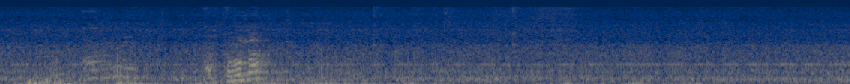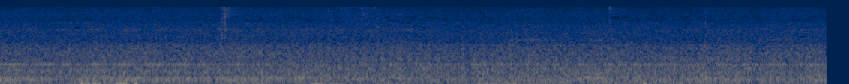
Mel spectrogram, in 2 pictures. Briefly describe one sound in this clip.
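A metal spoon clinks lightly against a steel cup.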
